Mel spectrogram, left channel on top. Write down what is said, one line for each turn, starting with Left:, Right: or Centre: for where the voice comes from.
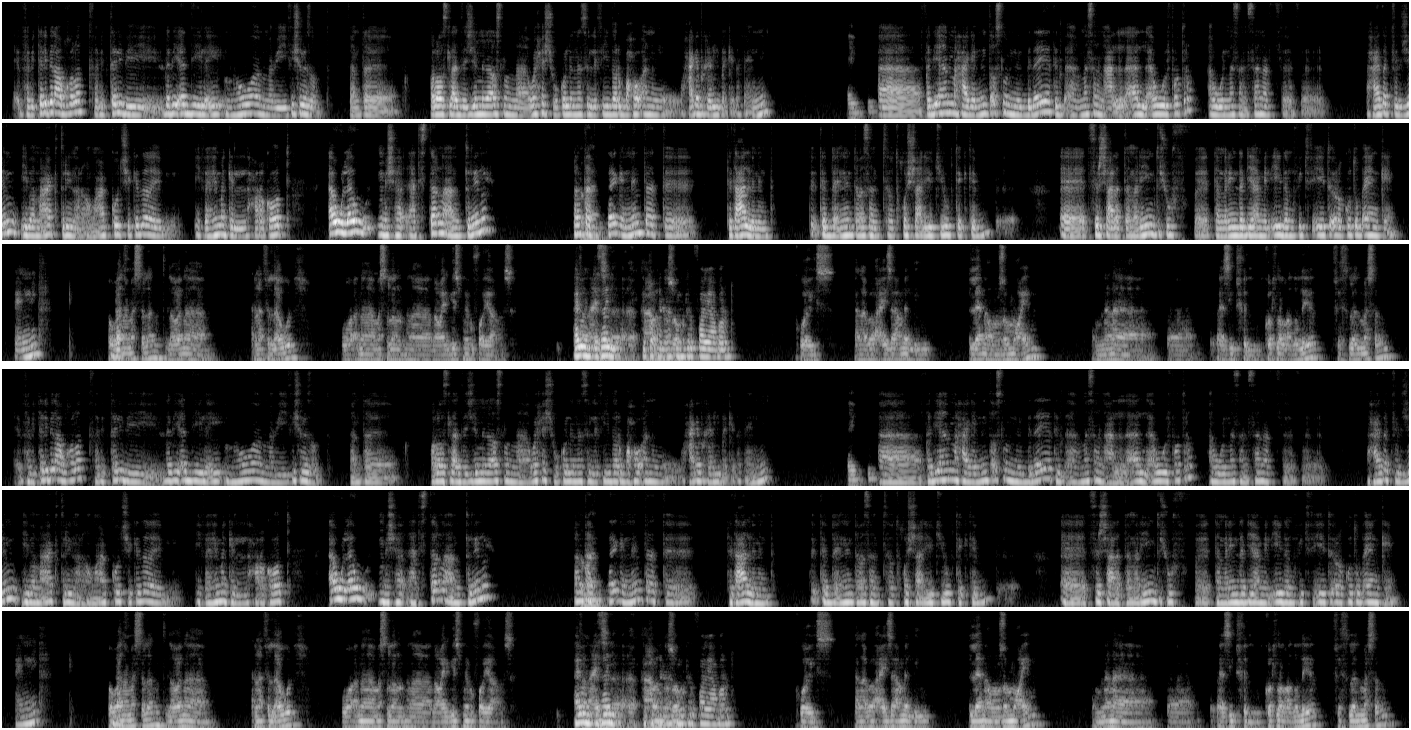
Left: فبالتالي بيلعب غلط فبالتالي بي... ده بيؤدي الى ايه ان هو ما بي- فيش ريزلت فانت خلاص لا ده الجيم ده اصلا ما وحش وكل الناس اللي فيه ضرب حقن وحاجات غريبة كده فاهمني
Centre: أيوة.
Left: ف... فدي اهم حاجة ان انت اصلا من البداية تبقى مثلا على الاقل اول فترة اول مثلا سنة في في حياتك في الجيم يبقى معاك ترينر او معاك كوتش كده ي- يفهمك الحركات او لو مش ه- هتستغنى عن الترينر فانت
Centre: تمام
Left: هتحتاج ان انت ت- تتعلم انت ت- تبدأ ان انت مثلا ت- تخش على اليوتيوب تكتب آه، تسيرش على التمارين تشوف آه، التمرين ده بيعمل ايه ده مفيد في ايه تقرا كتب ايا كان فاهمني بس
Centre: هو أنا مثلا لو أنا أنا في الأول وأنا مثلا أنا نوعية جسمي رفيع مثلا
Left: حلو
Centre: فأنا
Left: انت
Centre: عايز
Left: زي
Centre: أ- أعمل
Left: انا
Centre: نظام
Left: كنت رفيع برضو
Centre: كويس أنا بقى عايز أعمل بلان أو نظام معين إن أنا آه، أزيد في الكتلة العضلية في خلال مثلا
